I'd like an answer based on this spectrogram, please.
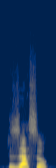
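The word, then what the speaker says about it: ĵazo: Acá tenemos dos letras que son difíciles de pronunciar en español. La J con el gorrito y la Z, en este caso es yazo. Es yazo. Siempre con esa cadencia, esas cuerdas vocales vibrando.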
